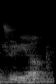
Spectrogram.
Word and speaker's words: 줄: 단위는 줄이란 단위를 쓰고요 줄이라고 읽어 준다고 줄리엣은 아니고요 줄이요 그다음에 얘는 뉴턴 단위를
